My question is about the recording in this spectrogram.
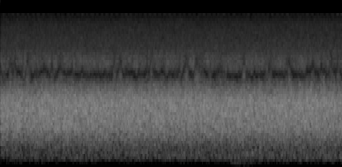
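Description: A steady, even wash of noise like hiss or static, with no changes through it.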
